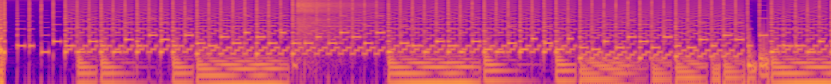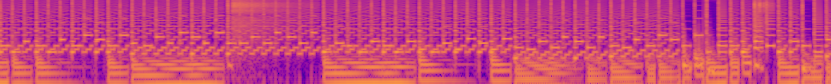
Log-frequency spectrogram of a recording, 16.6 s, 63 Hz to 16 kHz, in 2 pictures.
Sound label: Intro Remix, MOS6581R4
